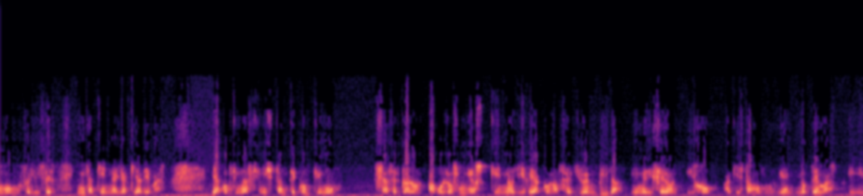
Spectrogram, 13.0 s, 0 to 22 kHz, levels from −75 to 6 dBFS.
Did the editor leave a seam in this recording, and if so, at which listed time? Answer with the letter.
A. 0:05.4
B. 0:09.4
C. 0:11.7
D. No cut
B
